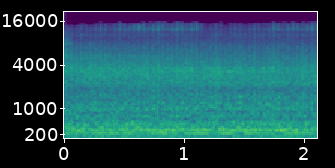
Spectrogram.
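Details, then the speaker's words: Honda Jazz (automatic), formerly seized engine rebuilt, radiator refilled, kept under 2,000 RPM; scan shows no engine errors, only radiator left to fix; smooth even idle, steady low hum, no knocks or ticks, fan whirring behind; normal idle. "Okay, radiator na lang talaga. Tahimik na sir, oh, yung makina mo."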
